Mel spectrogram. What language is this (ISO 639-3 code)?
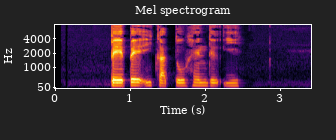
grn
